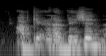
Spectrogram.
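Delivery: put-on strong Liverpool accent laid on. Remembering an overly camp guy, doing a Derek Acorah impression. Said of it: "no strong Liverpudlian accent".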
